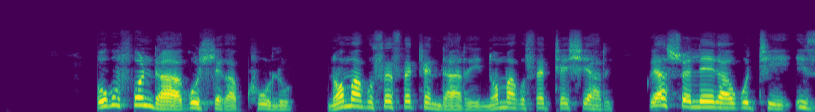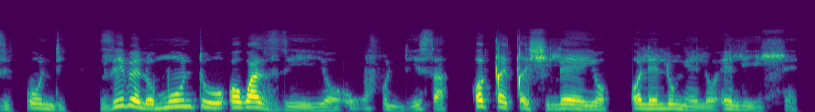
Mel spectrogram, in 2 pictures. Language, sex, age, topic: North Ndebele, male, 50+, education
